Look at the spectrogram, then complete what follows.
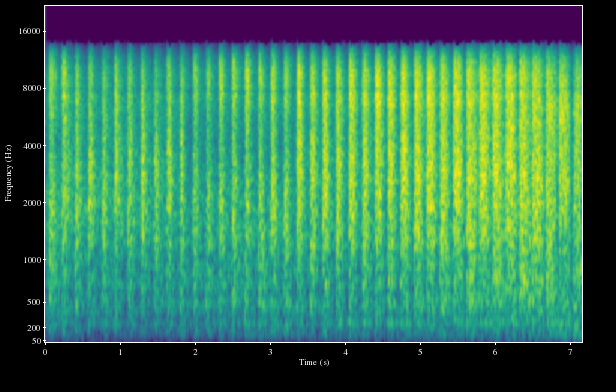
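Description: Steam locomotive working hard: sharp exhaust chuffs about six a second, louder as it draws near and passes below, loudest shortly before the end.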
